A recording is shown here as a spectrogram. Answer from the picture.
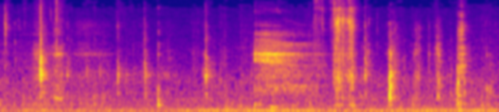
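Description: Faint chewing of bread, with soft mouth clicks and smacks and a short breathy rush about halfway through.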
